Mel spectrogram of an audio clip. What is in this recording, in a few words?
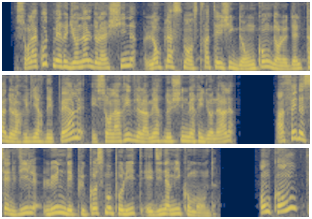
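French male corporate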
